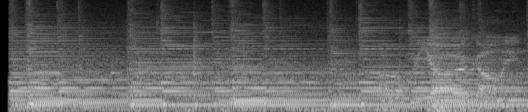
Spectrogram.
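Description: Acoustic guitar strummed in a steady rhythm, about three strums a second: the chord intro to a country-style song before the singing begins.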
